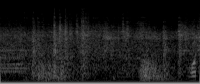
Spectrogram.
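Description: Rally-prepared Ford Escort Mk2's 2.0 16V engine and road noise inside the cabin at speed, a steady, even din.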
